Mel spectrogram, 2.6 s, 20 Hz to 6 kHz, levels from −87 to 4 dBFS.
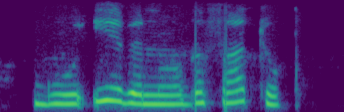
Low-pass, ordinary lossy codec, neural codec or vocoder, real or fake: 5.4 kHz; Opus, 16 kbps; none; real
